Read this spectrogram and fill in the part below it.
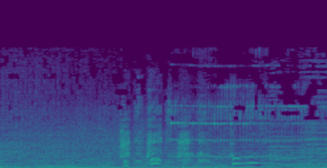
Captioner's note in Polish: dzwonek czasomierza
